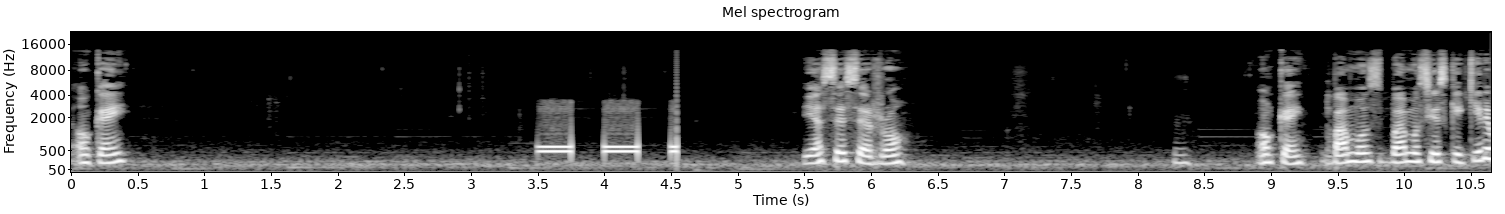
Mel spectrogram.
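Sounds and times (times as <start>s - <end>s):
speech: 0.0s - 0.5s, 5.5s - 6.4s, 8.3s - 10.6s
incoming telephone call signal electronic tone bursts: 3.5s - 4.3s.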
